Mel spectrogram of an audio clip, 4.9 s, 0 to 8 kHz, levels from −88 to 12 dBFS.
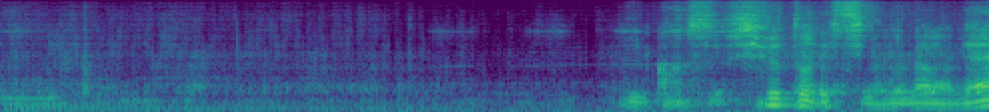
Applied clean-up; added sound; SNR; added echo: neural separator model SepFormer DNS4.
